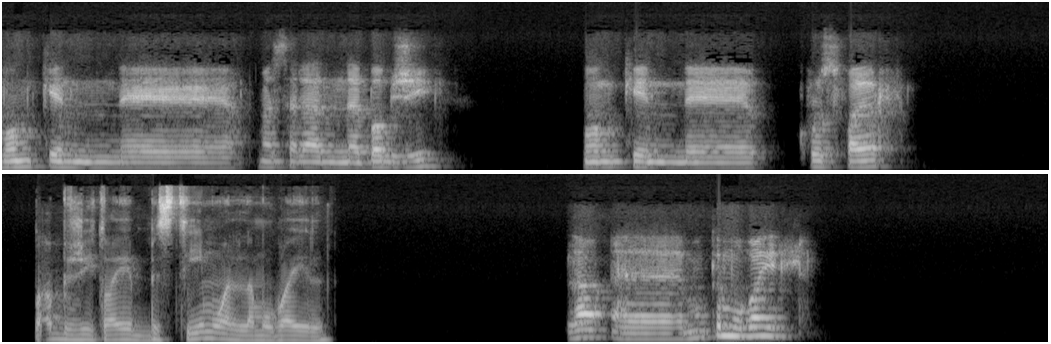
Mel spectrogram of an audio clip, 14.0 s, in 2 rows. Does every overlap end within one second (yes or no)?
yes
